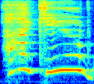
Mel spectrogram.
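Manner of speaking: very high, loud squeaky robot yell; yelled greeting. Acted. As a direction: shriek it out like a hyper little robot. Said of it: "Gary yelled".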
